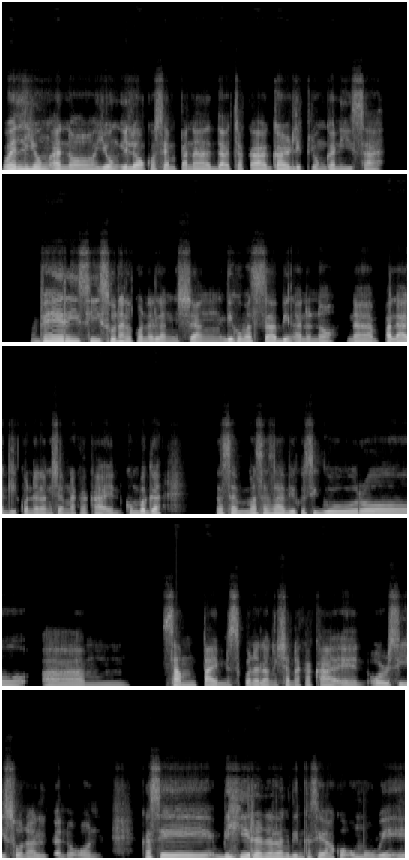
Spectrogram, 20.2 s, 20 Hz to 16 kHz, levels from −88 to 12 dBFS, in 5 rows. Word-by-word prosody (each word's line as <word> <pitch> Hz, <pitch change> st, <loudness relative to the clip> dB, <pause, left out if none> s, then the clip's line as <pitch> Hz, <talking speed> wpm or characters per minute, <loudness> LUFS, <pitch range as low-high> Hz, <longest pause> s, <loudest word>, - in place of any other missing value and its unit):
well 185 Hz, +6 st, +8 dB
'yung 220 Hz, 0 st, +4 dB
ano 135 Hz, -6 st, +2 dB
'yung 155 Hz, +2 st, +2 dB
Ilocos 150 Hz, -1 st, +3 dB
Empanada 135 Hz, -3 st, 0 dB
at 120 Hz, -, -4 dB
saka 130 Hz, -2 st, +2 dB
garlic 130 Hz, +1 st, +1 dB
longganisa, 120 Hz, -2 st, -4 dB, 0.6 s
very 220 Hz, -, +5 dB
seasonal 195 Hz, -4 st, +1 dB
ko 175 Hz, -, -1 dB
nalang 150 Hz, -3 st, -2 dB
siyang 140 Hz, 0 st, -3 dB
hindi 170 Hz, -, +3 dB
ko 215 Hz, +2 st, +2 dB
masasabing 185 Hz, -3 st, +1 dB
ano 140 Hz, -2 st, -4 dB
'no, 120 Hz, -4 st, -6 dB, 0.2 s
na 130 Hz, -1 st, -1 dB
palagi 135 Hz, -3 st, +2 dB
ko -, -, -11 dB
nalang 125 Hz, -2 st, -3 dB
siyang 125 Hz, 0 st, -6 dB
nakakain 115 Hz, -3 st, -5 dB
kumbaga 150 Hz, -1 st, +1 dB, 0.6 s
masab 180 Hz, 0 st, -1 dB
masasabi 180 Hz, 0 st, -1 dB
ko 180 Hz, -, -8 dB
siguro, 170 Hz, 0 st, 0 dB, 0.8 s
uhm, 135 Hz, +1 st, -6 dB, 0.3 s
sometimes 140 Hz, -4 st, +1 dB
ko 145 Hz, -, -2 dB
nalang 125 Hz, -1 st, -2 dB
siya 140 Hz, +2 st, -4 dB
nakakain 110 Hz, -4 st, -4 dB
or 130 Hz, 0 st, +1 dB
seasonal 130 Hz, -5 st, -3 dB, 0.2 s
ganoon. 110 Hz, 0 st, -7 dB, 0.4 s
Kasi 190 Hz, +4 st, +2 dB, 0.6 s
bihira 205 Hz, +1 st, +5 dB
nalang 190 Hz, -1 st, +2 dB
din 175 Hz, 0 st, -3 dB
kasi 175 Hz, -1 st, -2 dB
ako 165 Hz, +2 st, -5 dB
umuwi, 135 Hz, -1 st, -3 dB
140 Hz, 140 wpm, -24 LUFS, 130-175 Hz, 0.8 s, well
